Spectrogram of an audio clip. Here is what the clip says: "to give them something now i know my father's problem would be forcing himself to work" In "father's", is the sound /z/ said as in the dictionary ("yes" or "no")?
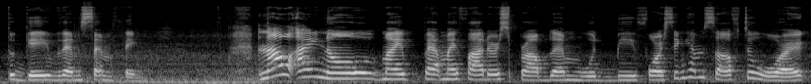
no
